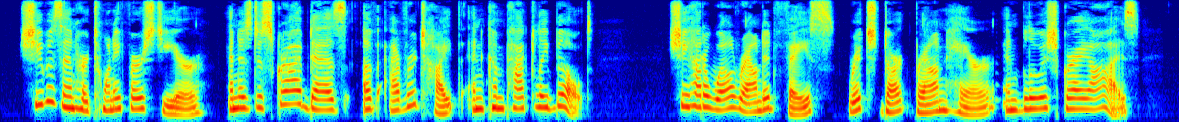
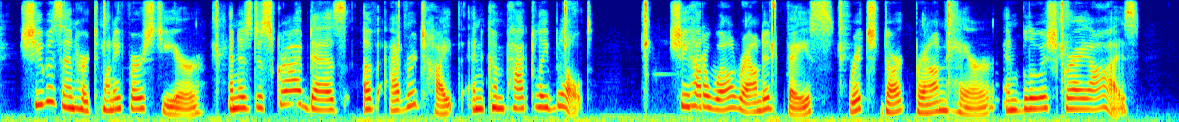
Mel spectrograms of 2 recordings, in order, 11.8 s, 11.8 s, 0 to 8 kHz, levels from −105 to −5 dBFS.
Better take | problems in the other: first | noise reduction (neural diffusion model UNIVERSE++)

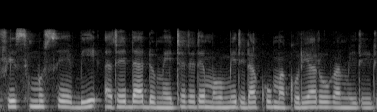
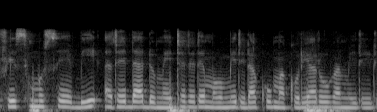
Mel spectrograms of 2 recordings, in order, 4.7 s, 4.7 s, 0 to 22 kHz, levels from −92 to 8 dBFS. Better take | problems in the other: first | background sound (Thump, thud); 6 dB below the speech

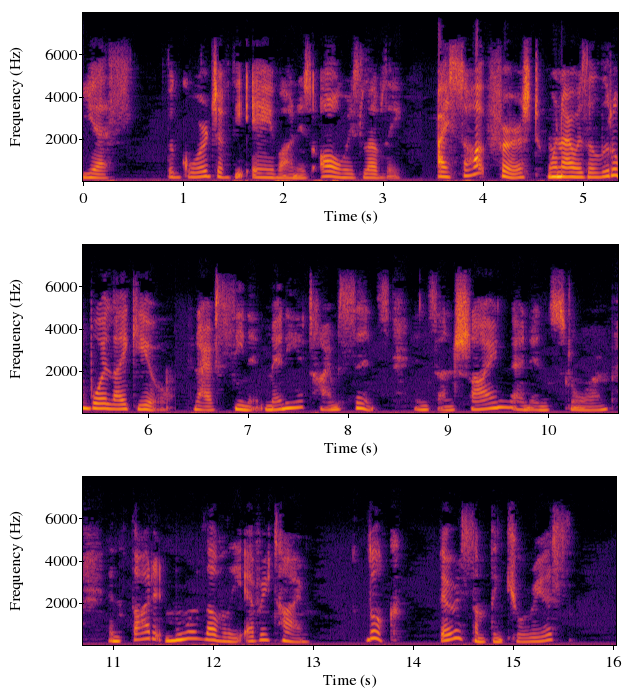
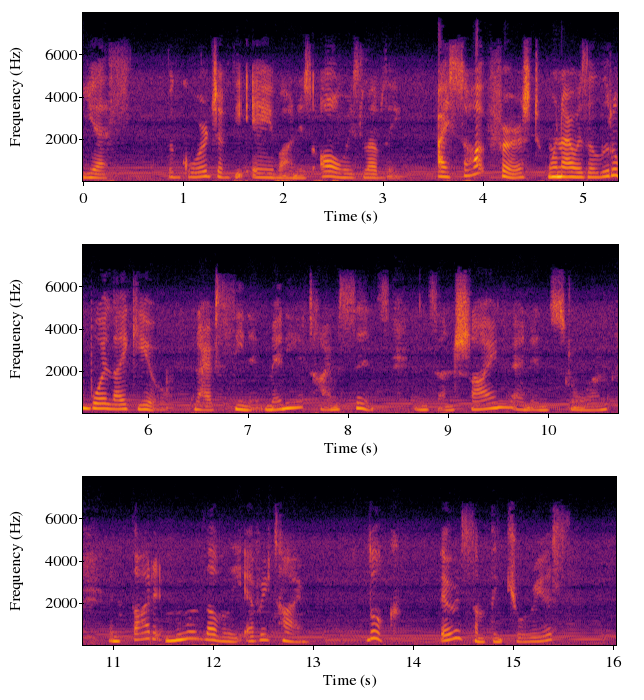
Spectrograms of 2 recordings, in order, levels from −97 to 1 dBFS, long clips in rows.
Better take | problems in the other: first | background sound (Guitar); 16 dB below the speech

